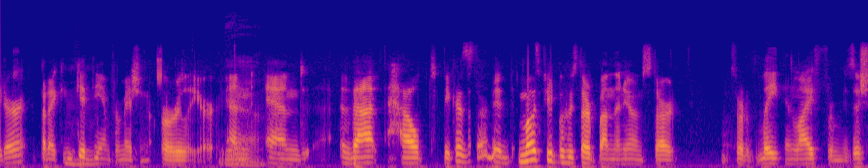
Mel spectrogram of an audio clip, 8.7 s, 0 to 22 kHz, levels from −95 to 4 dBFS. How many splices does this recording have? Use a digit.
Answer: 1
